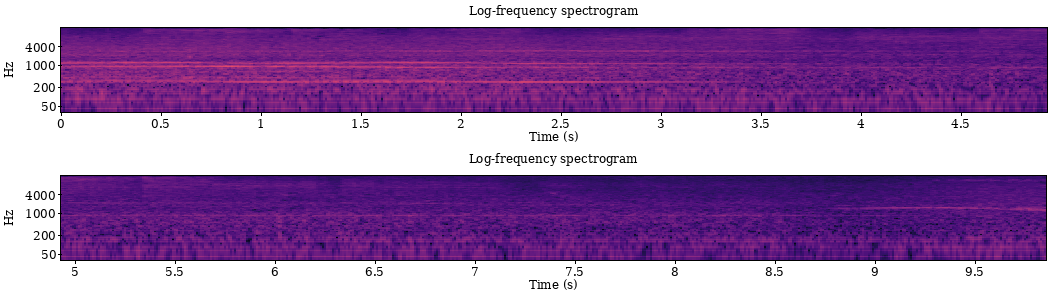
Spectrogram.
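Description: An electric train rumbles along the tracks.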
